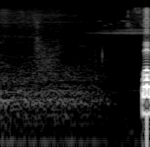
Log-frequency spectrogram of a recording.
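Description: Faint hiss that fades away, then a faint, high, steady insect drone from crickets just before a man starts to speak.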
